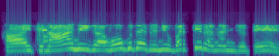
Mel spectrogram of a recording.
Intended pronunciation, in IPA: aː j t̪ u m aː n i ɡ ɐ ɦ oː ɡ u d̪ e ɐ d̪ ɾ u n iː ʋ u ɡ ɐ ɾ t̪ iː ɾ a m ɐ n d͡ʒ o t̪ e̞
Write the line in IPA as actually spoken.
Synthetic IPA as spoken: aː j t̪ u n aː n iː ɡ ɐ ɦ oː ɡ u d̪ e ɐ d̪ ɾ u n iː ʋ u b ɐ ɾ t̪ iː ɾ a n ɐ n d͡ʒ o t̪ e̞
